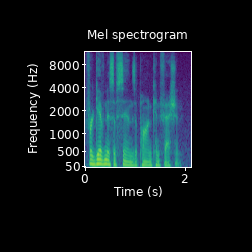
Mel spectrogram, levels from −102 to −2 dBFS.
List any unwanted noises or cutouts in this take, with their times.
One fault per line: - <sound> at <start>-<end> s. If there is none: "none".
none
